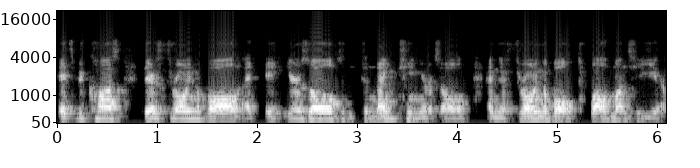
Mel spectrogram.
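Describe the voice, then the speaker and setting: He speaks at a moderate pace with hardly any pauses, his pitch fairly high for a man. The voice is somewhat breathy, with ordinary pitch variation. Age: 60s. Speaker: youth sports program founder. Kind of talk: interview. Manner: animated, repetitive stammering.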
